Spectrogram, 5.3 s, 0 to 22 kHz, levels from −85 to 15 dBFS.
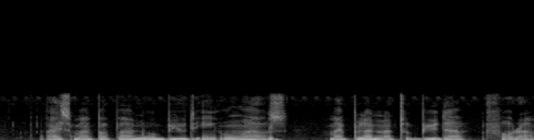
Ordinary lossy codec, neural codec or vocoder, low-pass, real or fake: none; none; 7.2 kHz; real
